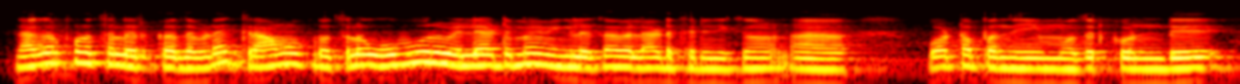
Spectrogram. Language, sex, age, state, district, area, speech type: Tamil, male, 30-45, Tamil Nadu, Salem, rural, spontaneous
